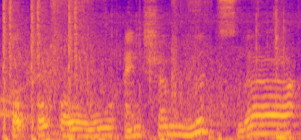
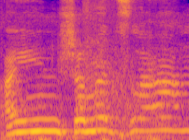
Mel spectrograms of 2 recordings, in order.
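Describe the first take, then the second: First: Alarmed. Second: High, slow panicked squeal of "Ein Scharmützler"; mock panic. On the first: Real, not acted. Spotting an enemy, alarmed. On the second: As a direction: play it like a shrieking coward. Repeated in a higher panicked voice.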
